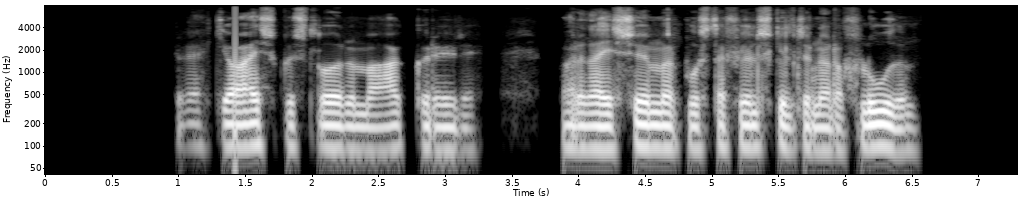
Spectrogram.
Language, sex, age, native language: Icelandic, male, 30-39, Icelandic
